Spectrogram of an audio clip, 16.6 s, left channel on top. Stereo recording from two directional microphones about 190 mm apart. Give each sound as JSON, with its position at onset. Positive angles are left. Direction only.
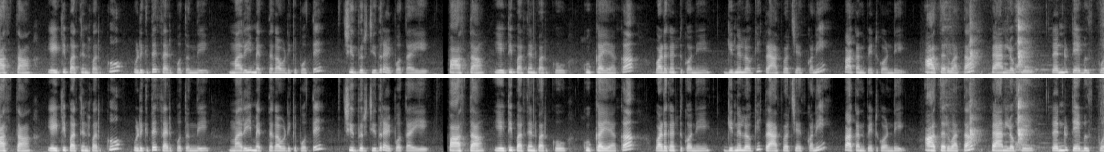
{"t": 0.0, "sound": "a woman's voice", "side_deg": -25}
